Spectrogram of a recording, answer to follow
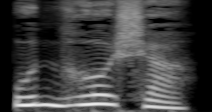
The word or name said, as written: ಉದ್ಘೋಷ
